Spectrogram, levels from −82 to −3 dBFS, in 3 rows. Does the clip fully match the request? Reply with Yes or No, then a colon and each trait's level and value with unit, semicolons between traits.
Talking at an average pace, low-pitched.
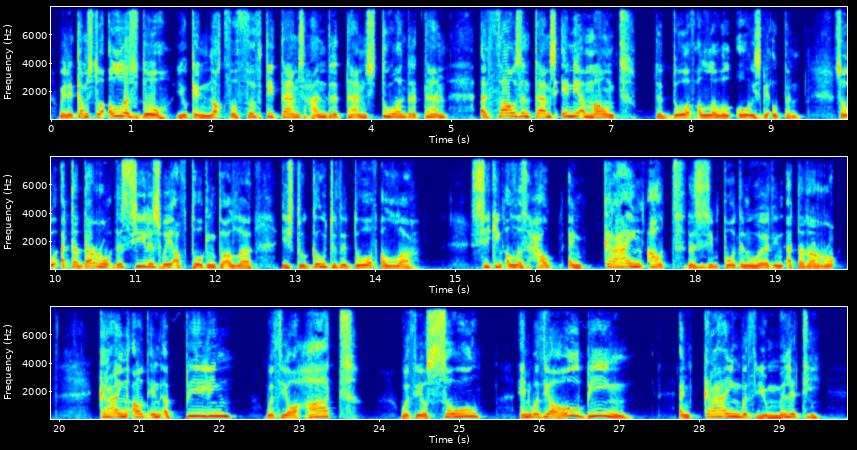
No: average, 155 wpm; medium, 165 Hz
